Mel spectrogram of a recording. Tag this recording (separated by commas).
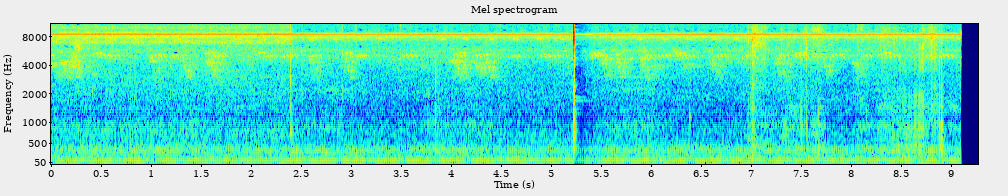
Bird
